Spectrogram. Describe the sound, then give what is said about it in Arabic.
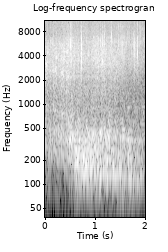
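Thunder rumbling through a storm under cold, cloud-covered skies, with rain. It is a loud, continuous low rumble with a steady hiss of rain across the whole clip. “أوه، صوت الرعد مخيف، لكنه يأتي بالخير، بالمطر”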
